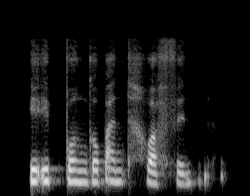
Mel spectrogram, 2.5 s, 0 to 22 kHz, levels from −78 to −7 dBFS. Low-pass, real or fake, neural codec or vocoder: 10.8 kHz; fake; codec, 16 kHz in and 24 kHz out, 0.9 kbps, LongCat-Audio-Codec, fine tuned four codebook decoder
